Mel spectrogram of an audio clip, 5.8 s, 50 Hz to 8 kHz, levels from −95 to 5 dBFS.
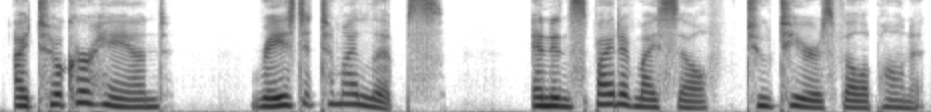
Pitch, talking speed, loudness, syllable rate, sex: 215 Hz, 195 wpm, -19 LUFS, 5.0 syllables/s, female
